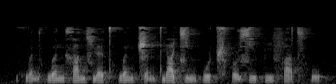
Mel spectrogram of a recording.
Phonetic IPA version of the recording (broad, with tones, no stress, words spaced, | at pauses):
xwə̰˨˩nkwə˥n xa˥˧nɕɥɛ˥˧ t̪ʰwə˥˩nʈ͡ʂə̰˨˩n t̪jä˥t͡ɕi˥˧ŋpu˥˩ ʈ͡ʂʰɤ˧˥ ɕi˥˧pi˥˧ fä˥˩t͡sʰu˩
